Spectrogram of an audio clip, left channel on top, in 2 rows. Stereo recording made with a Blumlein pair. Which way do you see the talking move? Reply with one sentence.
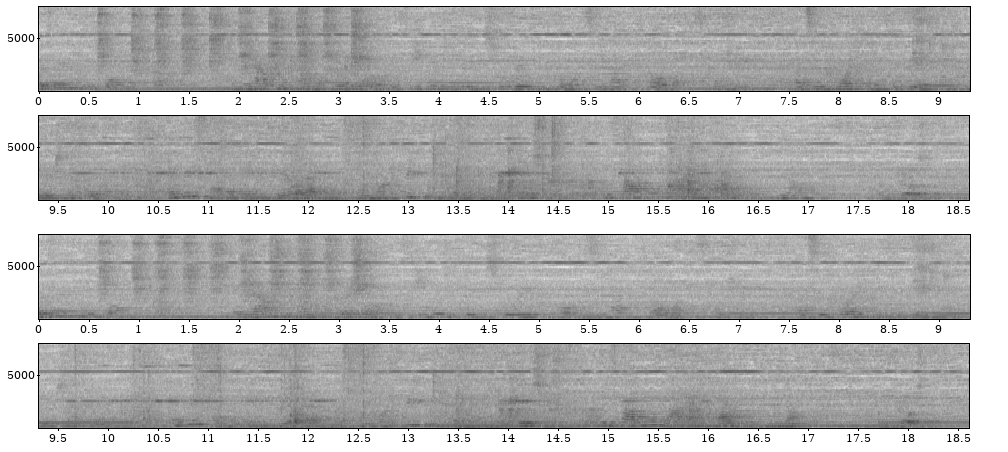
In this clip you hear the talking move to the right.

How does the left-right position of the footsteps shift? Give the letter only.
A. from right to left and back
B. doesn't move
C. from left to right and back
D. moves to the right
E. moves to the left
E.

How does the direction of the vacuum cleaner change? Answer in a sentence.
You can hear the vacuum cleaner move to the right.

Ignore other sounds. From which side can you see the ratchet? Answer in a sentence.
In this clip you hear the ratchet on the left.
